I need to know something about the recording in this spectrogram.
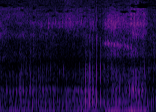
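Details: Domestic cat purring, a sound used in purr therapy to calm people and linked with rest and serenity; low, steady rumbling purr throughout, with faint higher sounds in the background.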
